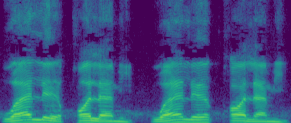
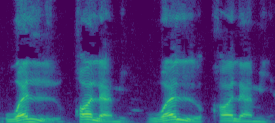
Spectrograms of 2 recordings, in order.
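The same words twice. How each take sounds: First: "wal qalami" with the lam in "wal" bounced, louder and slow; "wal" said with an echoing bounced lam; bouncing the lam. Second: "wal qalami" with the lam in "wal" held clear and smooth, no bounce. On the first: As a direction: make the l in "wal" rebound like qalqalah. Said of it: "cara bacaan yang lantun". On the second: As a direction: glide cleanly through "wal". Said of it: "bacaan yang betul ialah". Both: Shown as a demonstration.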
